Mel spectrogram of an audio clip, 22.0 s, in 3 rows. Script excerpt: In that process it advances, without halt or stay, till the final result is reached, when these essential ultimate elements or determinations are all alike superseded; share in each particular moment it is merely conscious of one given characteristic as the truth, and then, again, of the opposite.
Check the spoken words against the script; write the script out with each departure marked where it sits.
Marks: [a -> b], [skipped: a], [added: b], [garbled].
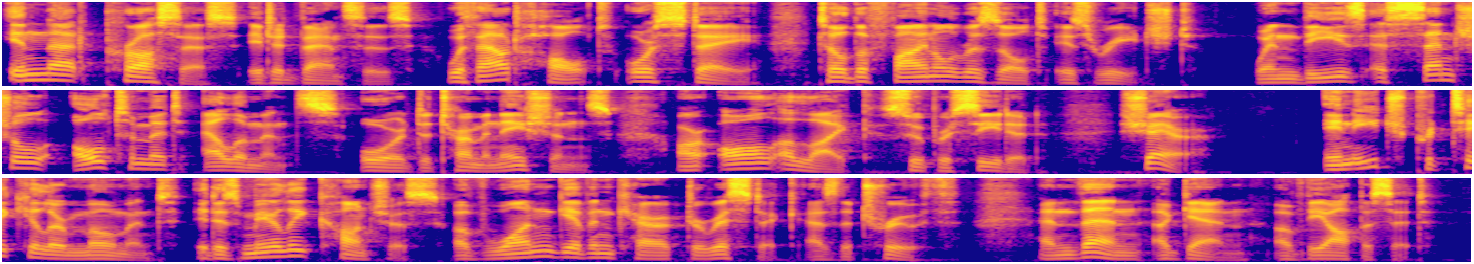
In that process it advances, without halt or stay, till the final result is reached, when these essential ultimate elements or determinations are all alike superseded; share in each particular moment it is merely conscious of one given characteristic as the truth, and then, again, of the opposite.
